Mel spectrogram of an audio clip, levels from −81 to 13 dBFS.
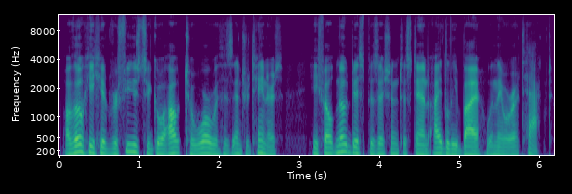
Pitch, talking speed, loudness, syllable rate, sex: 120 Hz, 230 wpm, -21 LUFS, 6.4 syllables/s, male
